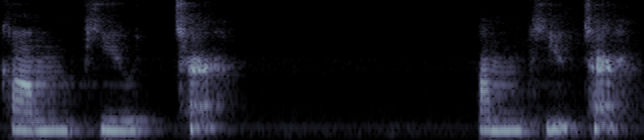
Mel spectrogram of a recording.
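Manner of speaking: Computer in three evenly separated syllables. Shown as a demonstration. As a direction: sound out Computer as com-pu-ter for learners. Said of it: "this one's a little bit longer".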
